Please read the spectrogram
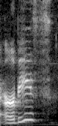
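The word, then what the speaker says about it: Erbe: Catherine Irby's? – I think it's Irby, yeah.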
